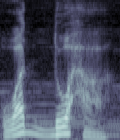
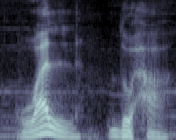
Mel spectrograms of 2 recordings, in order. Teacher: The lam becomes silent and it will read wad-duha and not wal-duha. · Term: sun letter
